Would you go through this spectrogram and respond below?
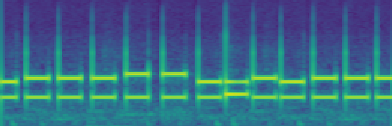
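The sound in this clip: Touch-tone beeps as a long telephone number is dialed: a rapid, evenly spaced run of many loud, clean dual-pitched tones with short gaps, heard alone without talk.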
